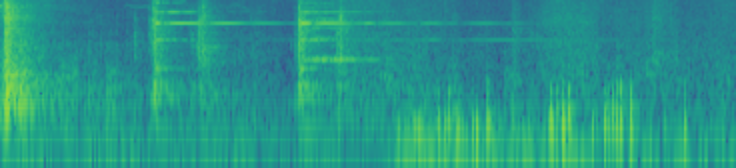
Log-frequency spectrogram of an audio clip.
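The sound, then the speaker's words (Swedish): A doorbell at a fifth-floor apartment door rings twice with short, bright chiming tones that linger briefly, pressed by someone standing outside the door, followed by low shuffling and handling noises. “Jag ringde på dörrklockan, ingen öppna.”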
